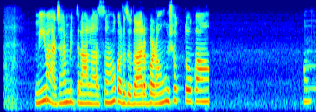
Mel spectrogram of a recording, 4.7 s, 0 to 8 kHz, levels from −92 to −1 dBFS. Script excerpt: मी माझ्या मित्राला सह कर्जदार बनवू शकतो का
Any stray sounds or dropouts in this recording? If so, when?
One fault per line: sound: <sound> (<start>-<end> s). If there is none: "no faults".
no faults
